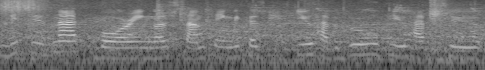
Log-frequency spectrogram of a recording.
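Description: A woman's voice: lowish voice, normal speed. A Hungarian woman speaking English with a Hungarian accent, chatting casually and hesitantly, searching for words. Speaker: woman approached in the street. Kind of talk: casual chat. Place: outdoors in a busy city square. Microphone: far hidden camera. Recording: loud street noise, distant camera.

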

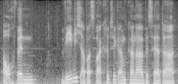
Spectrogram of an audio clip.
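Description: A man with a low-pitched voice hosts a casual podcast conversation. He talks in a candid, colloquial way and often repeats words for emphasis. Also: moderate pace. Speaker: podcast host and YouTuber.

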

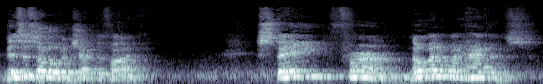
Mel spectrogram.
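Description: A middle-aged pastor with a Spanish accent and a high voice, preaching in a loose, conversational way with many restarts. He is picked up from a distance in a strongly echoing small church hall, with faint background hiss. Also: lively intonation, takes it slowly, a little mellow. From Spanish-speaking country. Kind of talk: sermon. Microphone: pulpit mic, far camera.

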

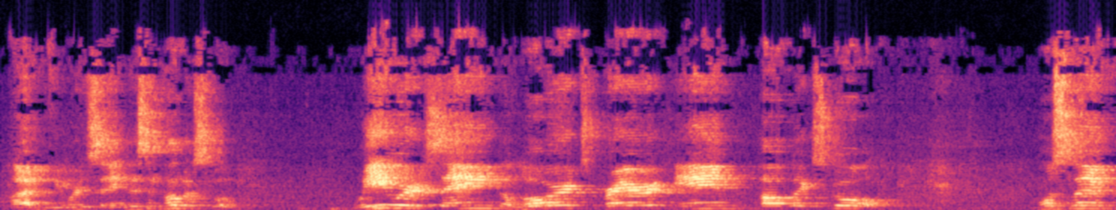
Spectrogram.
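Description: A man's voice: high voice, a bit bright, a little hiss or hum. A Canadian man from Toronto giving an earnest conference talk at a podium, repeating key lines for emphasis. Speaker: conference speaker. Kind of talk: lecture at a podium. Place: large banquet hall, indoors. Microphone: podium mic from a distance. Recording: echoey hall, mic some distance off.

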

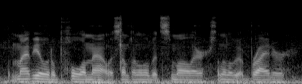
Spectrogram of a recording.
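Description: A man's voice: lowish voice, level tone, very fast. A young man casually narrating a fishing trip from a small boat on a lake, talking in a laid-back way. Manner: laid-back, says "dude" and "bro". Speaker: fishing vlogger. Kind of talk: casual on-the-water commentary. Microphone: action camera on the boat. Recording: loud wind and boat noise outdoors.

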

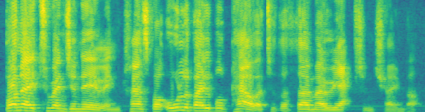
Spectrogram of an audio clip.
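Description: A man's voice: on the high side, very animated, fairly quick, breathy edge, voice pushed up. Guy playing a defiant blue alien first officer, firm clipped commands, lots of up and down in the voice. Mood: forceful, threatening.

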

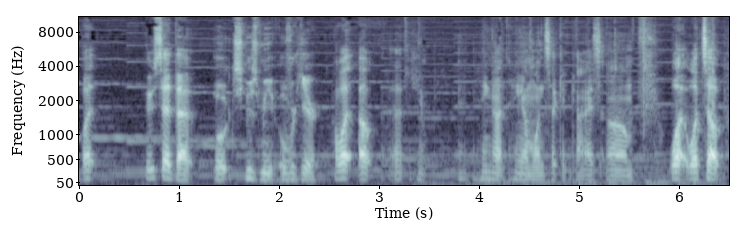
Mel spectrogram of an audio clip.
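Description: A man's voice: mid-range voice, a little fast, darkish tone. A man hosting a casual game mod review video. He talks upbeat and rambling, full of "uh" and "so, yeah" fillers. A little music hums faintly behind him. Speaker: YouTuber host.

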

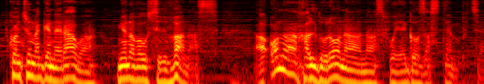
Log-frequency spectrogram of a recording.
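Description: Man playing a deep-voiced old elf captain. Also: big pitch swings, normal speed, faint music behind. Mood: wistful, resolute. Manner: authoritative, melancholy. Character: weary, proud old male elf veteran captain. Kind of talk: Polish fantasy audio drama.

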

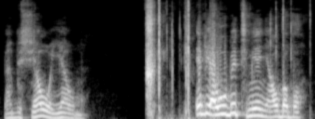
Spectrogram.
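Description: A man's voice: a little high, very animated, fairly quick, highs cut off, background noise. A man in his thirties with a Ghanaian accent, giving informal commentary to camera and emphatically repeating his phrases. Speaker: media commentator. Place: small indoor office.

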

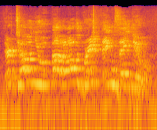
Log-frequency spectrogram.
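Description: Guy teaching kids church, really high voice, acts out the story, recorded far off with some room noise. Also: steady tone, a little fast, crowd noise. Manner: theatrical, acts out dialogue, plain simple wording. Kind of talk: animated Bible storytelling to children. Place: small classroom indoors. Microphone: camera several metres away. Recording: roomy echo, distant camera mic, room noise.

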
